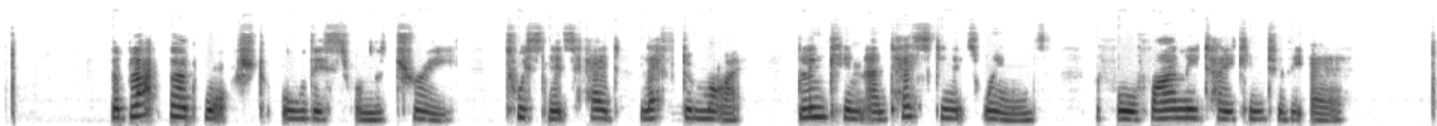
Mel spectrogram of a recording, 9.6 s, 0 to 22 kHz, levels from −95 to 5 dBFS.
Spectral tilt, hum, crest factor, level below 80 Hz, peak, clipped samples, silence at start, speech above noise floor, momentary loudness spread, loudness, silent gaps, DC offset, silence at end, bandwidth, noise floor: -3.5 dB/octave; none; 22 dB; -76 dBFS; 0 dBFS; under 0.1%; 0.75 s; 67 dB; 11 LU; -22 LUFS; none; under 0.1%; 0.65 s; 9.4 kHz; -89 dBFS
